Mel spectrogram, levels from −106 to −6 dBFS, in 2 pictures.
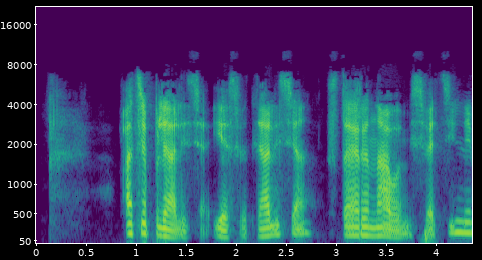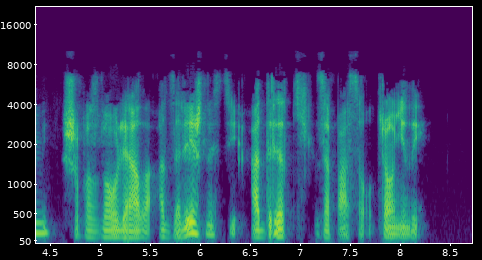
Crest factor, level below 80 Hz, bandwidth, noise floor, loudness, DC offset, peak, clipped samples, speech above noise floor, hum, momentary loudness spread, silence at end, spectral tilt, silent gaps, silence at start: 22 dB; -58 dBFS; 7.4 kHz; -61 dBFS; -24 LUFS; under 0.1%; -2 dBFS; under 0.1%; 37 dB; none; 13 LU; 0.5 s; -4.5 dB/octave; none; 0.15 s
